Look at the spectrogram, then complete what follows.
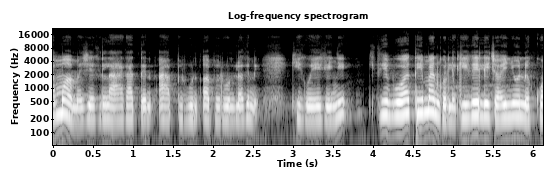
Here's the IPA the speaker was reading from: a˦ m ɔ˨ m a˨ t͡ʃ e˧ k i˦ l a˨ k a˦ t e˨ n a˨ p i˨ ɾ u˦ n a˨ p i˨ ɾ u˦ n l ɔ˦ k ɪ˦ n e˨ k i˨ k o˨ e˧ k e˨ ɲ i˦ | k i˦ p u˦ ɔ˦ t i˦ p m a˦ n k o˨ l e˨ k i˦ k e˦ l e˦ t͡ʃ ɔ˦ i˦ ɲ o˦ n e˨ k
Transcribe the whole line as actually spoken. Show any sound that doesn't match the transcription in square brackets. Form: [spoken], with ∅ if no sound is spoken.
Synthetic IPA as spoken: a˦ m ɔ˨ m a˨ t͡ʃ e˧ k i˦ l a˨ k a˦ t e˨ n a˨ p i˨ ɾ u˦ n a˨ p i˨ ɾ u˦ n l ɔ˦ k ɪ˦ n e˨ k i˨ k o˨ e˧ k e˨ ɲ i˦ | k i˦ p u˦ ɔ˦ t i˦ [∅] m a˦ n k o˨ l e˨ k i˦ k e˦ l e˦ t͡ʃ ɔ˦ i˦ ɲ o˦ n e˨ k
